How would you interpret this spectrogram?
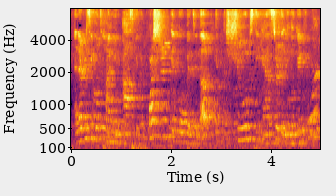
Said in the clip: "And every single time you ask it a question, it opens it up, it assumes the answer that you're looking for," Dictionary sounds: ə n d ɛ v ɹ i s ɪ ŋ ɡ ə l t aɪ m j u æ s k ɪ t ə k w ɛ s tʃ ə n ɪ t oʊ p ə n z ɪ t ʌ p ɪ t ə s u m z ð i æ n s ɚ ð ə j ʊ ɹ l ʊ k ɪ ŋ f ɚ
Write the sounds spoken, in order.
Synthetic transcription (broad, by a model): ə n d ɛ v ɹ i s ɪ ŋ ɡ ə l t aɪ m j æ s k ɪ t ə k w ɛ s tʃ ə n ɪ t oʊ p ə n z ɪ t ʌ p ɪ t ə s u m z ð i æ n s ɚ ð ə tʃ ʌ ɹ l ʊ k ɪ ŋ f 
